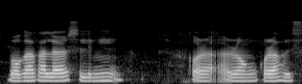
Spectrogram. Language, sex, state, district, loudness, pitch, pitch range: Assamese, female, Assam, Sonitpur, -17 LUFS, 170 Hz, 165-180 Hz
